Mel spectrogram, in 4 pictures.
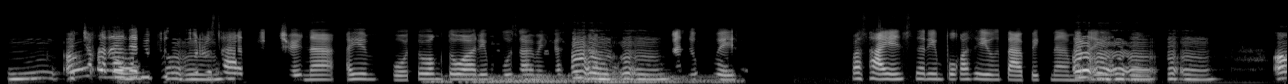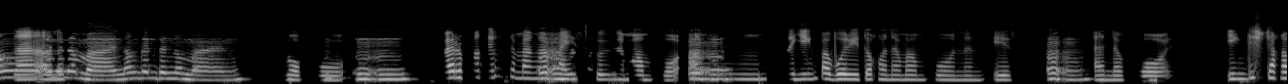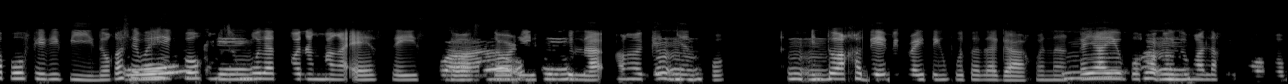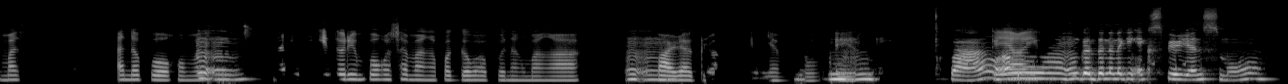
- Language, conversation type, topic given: Filipino, unstructured, Ano ang paborito mong asignatura noon?
- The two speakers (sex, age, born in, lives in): female, 25-29, Philippines, Philippines; female, 25-29, Philippines, Philippines
- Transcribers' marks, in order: static; distorted speech; mechanical hum; background speech; unintelligible speech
